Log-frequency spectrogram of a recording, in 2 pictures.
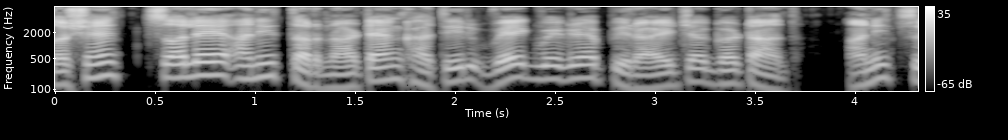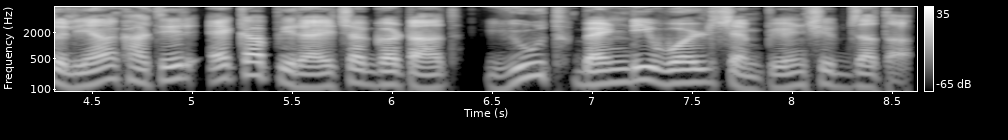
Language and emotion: Goan Konkani, neutral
